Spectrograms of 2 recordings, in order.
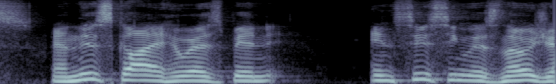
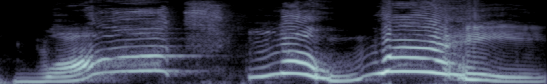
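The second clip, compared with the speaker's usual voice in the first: much higher hammed-up wail of disbelief; mock outrage; 12 semitones higher, much slower than usual. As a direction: pretend to be crushed by the news. Sarcastic mock disbelief bit.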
